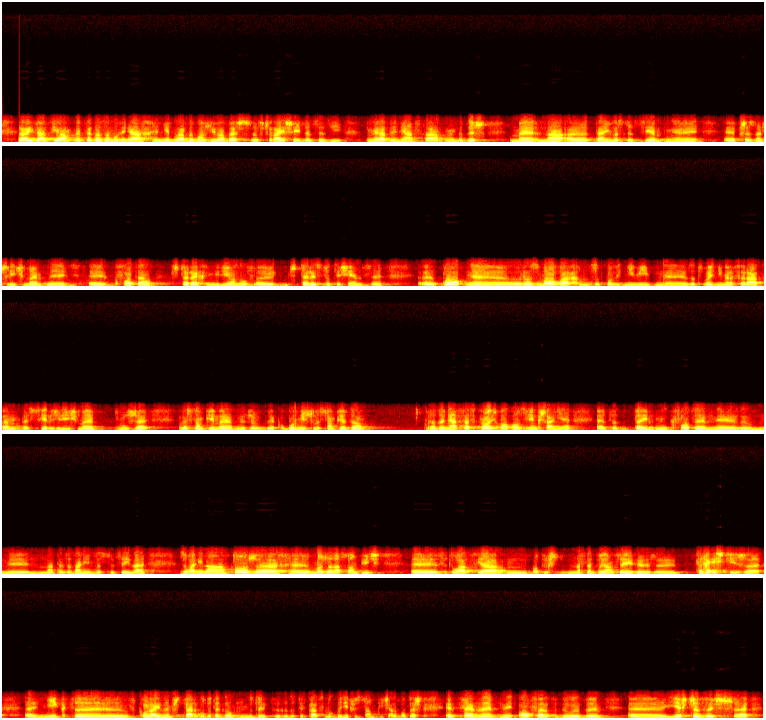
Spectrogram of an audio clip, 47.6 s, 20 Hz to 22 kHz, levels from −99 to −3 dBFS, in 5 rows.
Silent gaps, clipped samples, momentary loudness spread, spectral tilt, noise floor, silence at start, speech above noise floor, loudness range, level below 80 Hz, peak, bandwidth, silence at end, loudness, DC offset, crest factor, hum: none; under 0.1%; 12 LU; -10.5 dB/octave; -54 dBFS; 0 s; 35 dB; 5 LU; -50 dBFS; 0 dBFS; 4.3 kHz; 0.1 s; -19 LUFS; under 0.1%; 20 dB; none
